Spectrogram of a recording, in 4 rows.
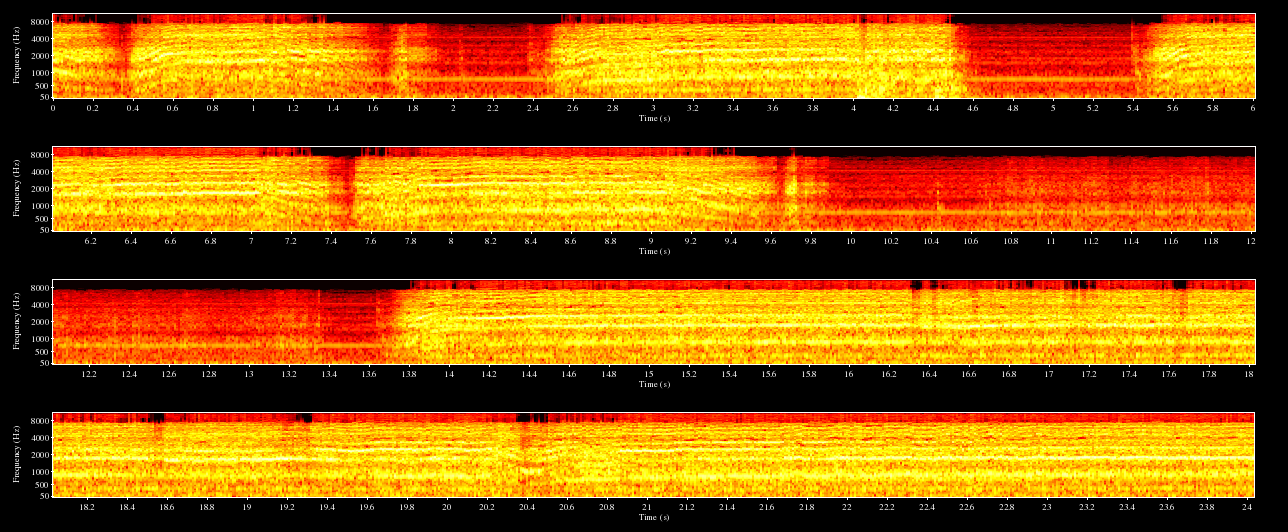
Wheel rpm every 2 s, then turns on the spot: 90, 90, 130, 160, 150, 20, 30, 200, 230, 220, 190, 220.
10-12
